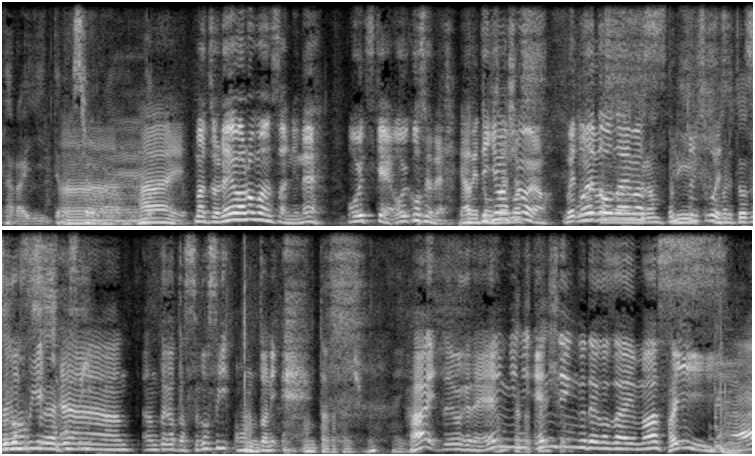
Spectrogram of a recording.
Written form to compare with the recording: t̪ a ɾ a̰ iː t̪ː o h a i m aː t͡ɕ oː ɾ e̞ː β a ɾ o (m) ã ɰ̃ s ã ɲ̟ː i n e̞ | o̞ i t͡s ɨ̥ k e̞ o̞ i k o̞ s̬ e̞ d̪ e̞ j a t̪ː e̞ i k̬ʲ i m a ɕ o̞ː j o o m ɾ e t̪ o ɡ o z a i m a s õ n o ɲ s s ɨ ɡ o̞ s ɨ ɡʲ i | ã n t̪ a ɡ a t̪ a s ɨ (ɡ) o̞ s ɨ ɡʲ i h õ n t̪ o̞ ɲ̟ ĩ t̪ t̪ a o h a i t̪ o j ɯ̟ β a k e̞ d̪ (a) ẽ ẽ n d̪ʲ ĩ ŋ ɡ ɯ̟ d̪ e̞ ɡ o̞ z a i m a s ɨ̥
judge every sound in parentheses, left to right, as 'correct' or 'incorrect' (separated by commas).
correct, correct, incorrect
